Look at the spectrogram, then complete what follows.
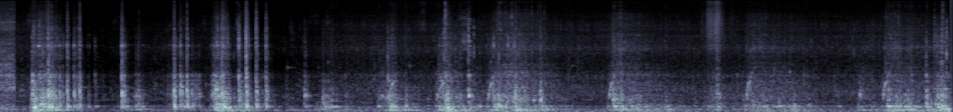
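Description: Anchor windlass hauling in the chain and anchor, with repeated irregular metallic clanks and knocks over a steady low hum.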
